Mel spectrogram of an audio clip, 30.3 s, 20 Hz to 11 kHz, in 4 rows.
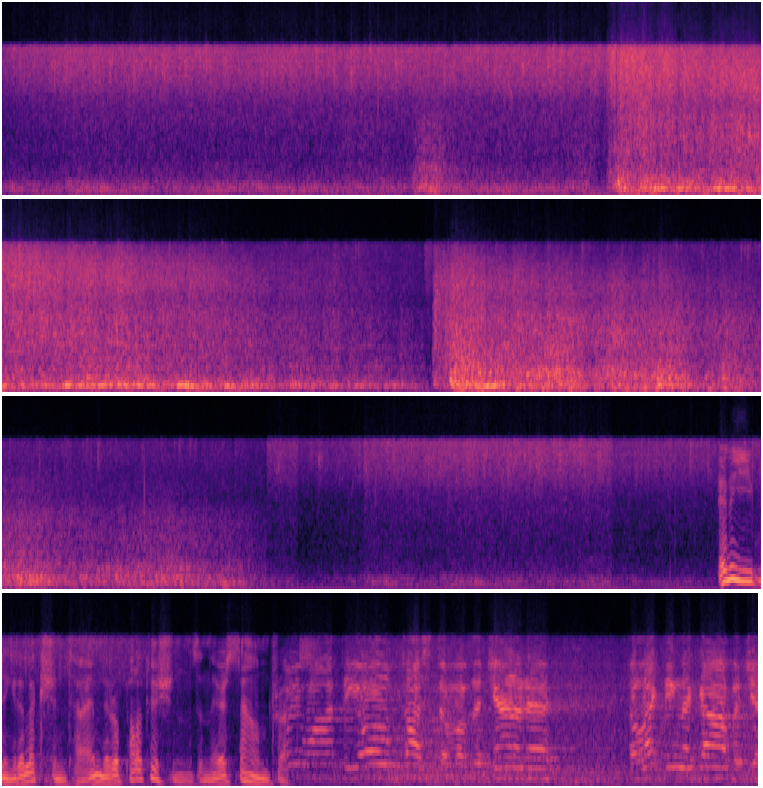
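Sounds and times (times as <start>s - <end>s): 
heavy rain pouring: 0.0s - 30.3s
loud cracking thunder claps: 2.2s - 17.9s, 22.3s - 30.3s
speech: 22.5s - 30.3s.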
